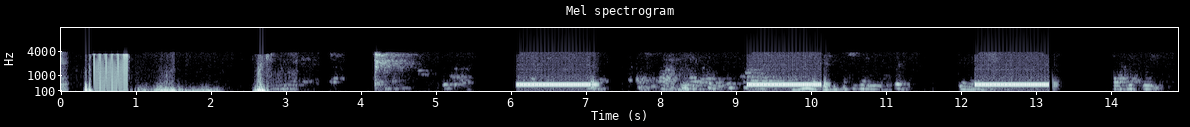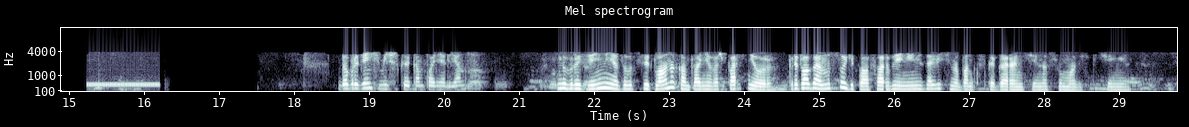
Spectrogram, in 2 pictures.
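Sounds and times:
telephone ringback tone: 0:06.1 - 0:07.2, 0:09.2 - 0:10.2, 0:12.2 - 0:13.2, 0:15.2 - 0:16.2
speech: 0:18.7 - 0:20.6, 0:21.5 - 0:29.3.

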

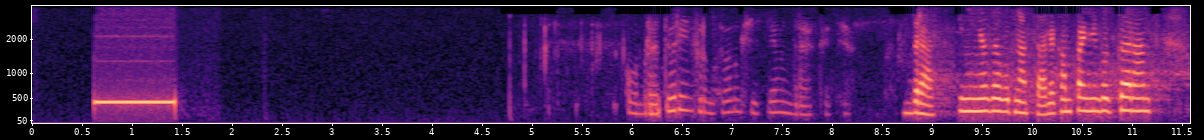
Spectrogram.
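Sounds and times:
ringing tone on an outgoing phone call: 0:00.6 - 0:01.5
speech: 0:06.0 - 0:11.5.

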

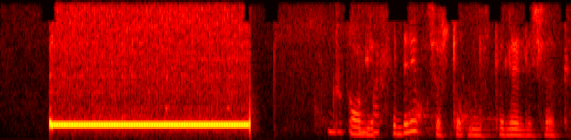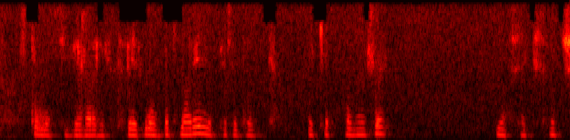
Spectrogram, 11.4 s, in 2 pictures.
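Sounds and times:
telephone tone while waiting for connection: 0:00.5 - 0:02.6
speech: 0:03.6 - 0:09.8, 0:10.7 - 0:11.4.

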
